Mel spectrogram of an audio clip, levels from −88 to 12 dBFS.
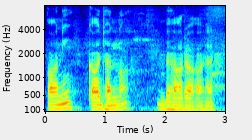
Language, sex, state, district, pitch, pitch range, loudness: Hindi, male, Uttar Pradesh, Saharanpur, 115 Hz, 105-125 Hz, -19 LUFS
